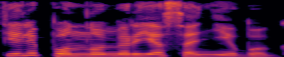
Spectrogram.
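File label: "телепон номеръяса небӧг", Komi, female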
